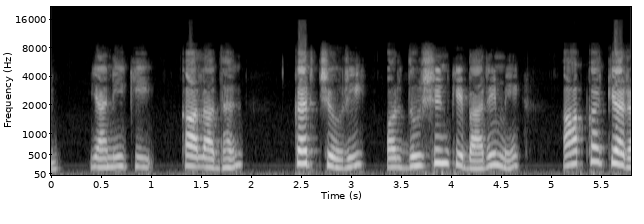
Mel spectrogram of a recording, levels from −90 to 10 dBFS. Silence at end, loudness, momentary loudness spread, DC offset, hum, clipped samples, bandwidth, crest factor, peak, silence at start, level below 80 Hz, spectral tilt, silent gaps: 0 s; -16 LUFS; 12 LU; under 0.1%; none; under 0.1%; 10.5 kHz; 16 dB; 0 dBFS; 0 s; -44 dBFS; -4.5 dB/octave; none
